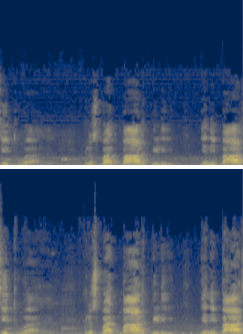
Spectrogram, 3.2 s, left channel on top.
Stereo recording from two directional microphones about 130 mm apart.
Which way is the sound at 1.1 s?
30° right (ahead or behind).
